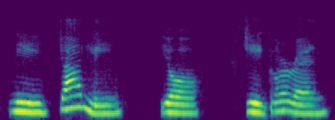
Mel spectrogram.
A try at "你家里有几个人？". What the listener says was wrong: That's right.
